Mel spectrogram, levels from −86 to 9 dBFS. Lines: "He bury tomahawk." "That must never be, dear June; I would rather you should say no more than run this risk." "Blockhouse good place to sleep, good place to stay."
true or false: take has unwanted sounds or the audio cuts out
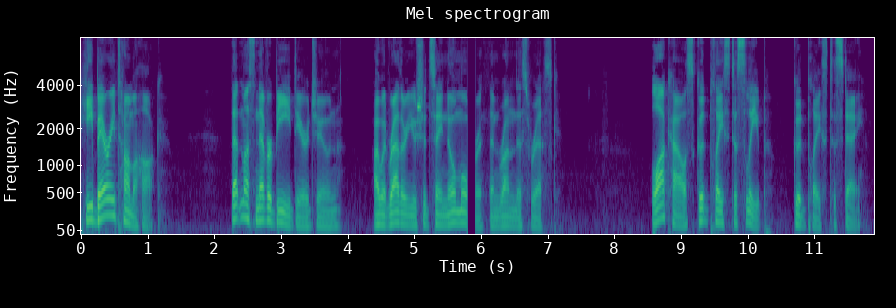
true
